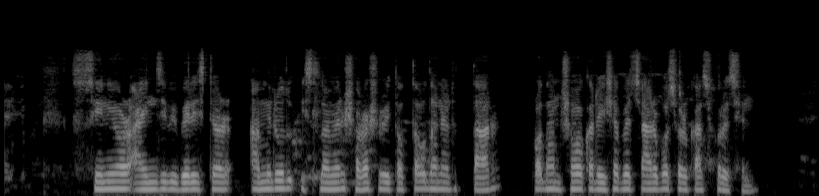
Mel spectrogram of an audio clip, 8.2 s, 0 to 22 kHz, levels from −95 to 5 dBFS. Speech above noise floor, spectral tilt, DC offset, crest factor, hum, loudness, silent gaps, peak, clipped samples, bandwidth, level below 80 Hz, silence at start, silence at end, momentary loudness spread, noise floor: 39 dB; -5.5 dB/octave; under 0.1%; 18 dB; none; -42 LUFS; none; -24 dBFS; under 0.1%; 8 kHz; -78 dBFS; 0.05 s; 0.65 s; 7 LU; -80 dBFS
